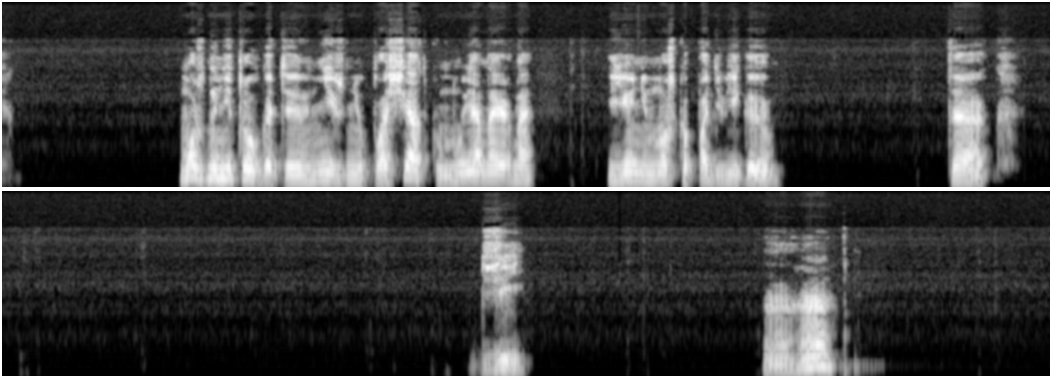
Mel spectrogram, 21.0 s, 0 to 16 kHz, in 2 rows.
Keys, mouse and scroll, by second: 3.5-4.5 shift+middle drag, 6.0 click, 7.5-9.5 drag, 10.8 click, 12.0-14.3 middle drag, 15.1 g, 18.3 click, 19.0 g.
